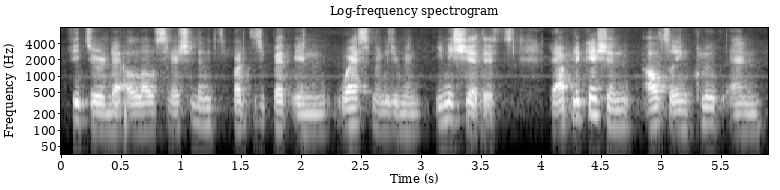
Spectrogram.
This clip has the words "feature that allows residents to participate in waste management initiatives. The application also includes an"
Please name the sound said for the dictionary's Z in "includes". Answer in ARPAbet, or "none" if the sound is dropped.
none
